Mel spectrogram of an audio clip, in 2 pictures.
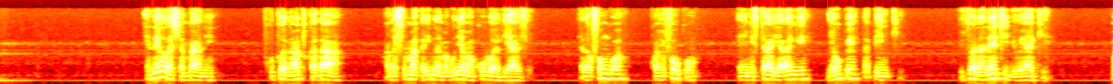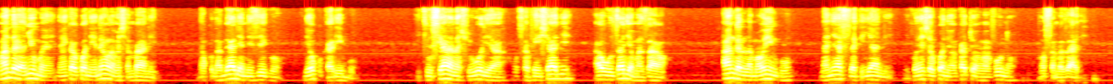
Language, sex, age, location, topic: Swahili, male, 25-35, Dar es Salaam, agriculture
